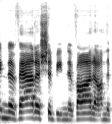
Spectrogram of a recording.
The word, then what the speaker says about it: Nevada: had so much documentation of Nevada being Nevada and so much has been written or uh joked about its mispronunciation as Nevada that I think it's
